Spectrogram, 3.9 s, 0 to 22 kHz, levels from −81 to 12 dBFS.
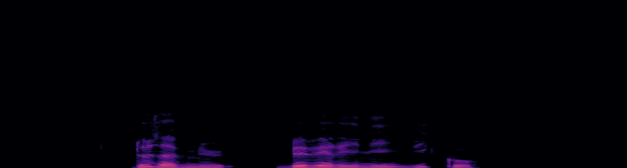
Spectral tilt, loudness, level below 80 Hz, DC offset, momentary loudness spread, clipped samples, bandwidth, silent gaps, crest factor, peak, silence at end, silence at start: -6 dB/octave; -41 LUFS; -78 dBFS; under 0.1%; 12 LU; under 0.1%; 7.4 kHz; 1.46-1.70 s, 2.73-2.77 s; 18 dB; -24 dBFS; 0.95 s; 0.85 s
